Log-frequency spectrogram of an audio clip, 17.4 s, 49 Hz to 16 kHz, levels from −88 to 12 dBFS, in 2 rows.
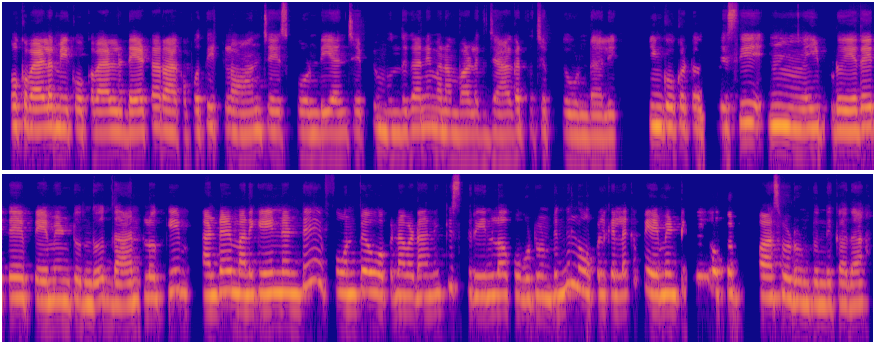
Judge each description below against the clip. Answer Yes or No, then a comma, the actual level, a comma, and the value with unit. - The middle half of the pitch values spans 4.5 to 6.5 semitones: Yes, average, 5.0 semitones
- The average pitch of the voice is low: No, high, 210 Hz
